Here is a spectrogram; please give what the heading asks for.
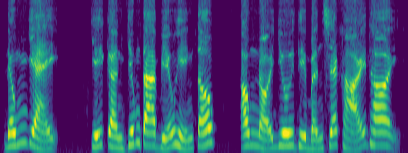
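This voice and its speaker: A woman's voice: on the high side, a little fast, a bit bright, dry recording, lightly acted. A woman voicing an earnest young cartoon boy, a reassuring older brother.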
